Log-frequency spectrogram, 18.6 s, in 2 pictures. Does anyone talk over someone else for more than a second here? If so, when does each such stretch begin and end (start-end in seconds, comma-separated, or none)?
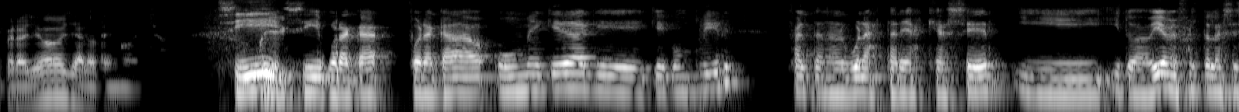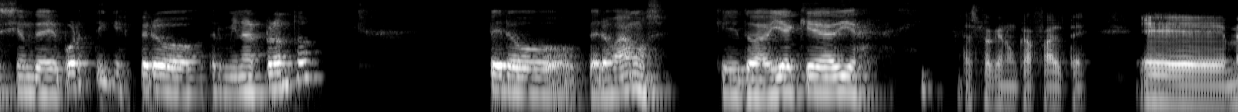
none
